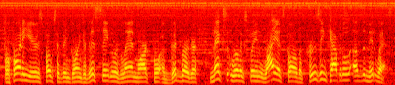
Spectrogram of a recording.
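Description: A man's voice: on the high side, normal speed, hardly any pauses, dark tone, faint music behind, low-quality recording. A man with an American accent reading scripted local news as an anchor, on a hissy nineties VHS recording.

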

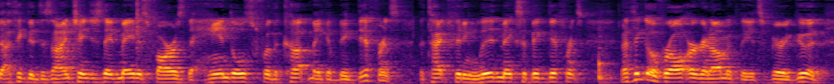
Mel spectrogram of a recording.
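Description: A man, reviewing outdoor gear to camera in a plain, earnest way. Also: mid-range voice. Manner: earnest, plain explaining with hand gestures. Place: indoor gear room with shelves. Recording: echoey room.

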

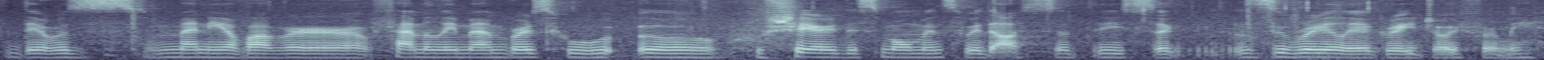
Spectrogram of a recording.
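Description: A woman's voice: low-pitched, flat delivery, normal speed, few pauses. Young Serbian woman with arena noise. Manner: thoughtful, uses many fillers like "like" and "uh". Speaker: basketball player, interviewee. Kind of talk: casual interview. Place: large indoor basketball arena. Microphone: lapel mic.

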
